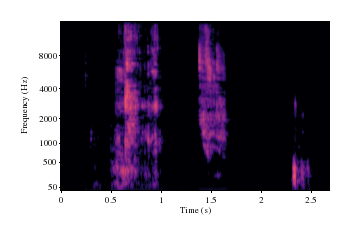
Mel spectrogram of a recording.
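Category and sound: food or drink, sipping tea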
